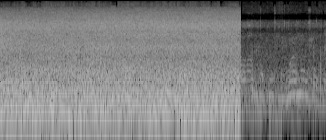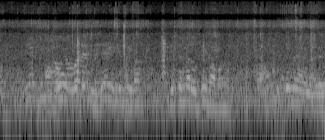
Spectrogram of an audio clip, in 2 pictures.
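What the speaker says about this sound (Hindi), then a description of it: "इतना ज़्यादा शोर आ रहा है, ये सारा शोर इस पानी का है।" Loud, dense rushing of fast-flowing mountain water near the trail to Kedarnath, a roar that fills everything for three seconds before cutting to a quieter scene with voices over softer water noise.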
